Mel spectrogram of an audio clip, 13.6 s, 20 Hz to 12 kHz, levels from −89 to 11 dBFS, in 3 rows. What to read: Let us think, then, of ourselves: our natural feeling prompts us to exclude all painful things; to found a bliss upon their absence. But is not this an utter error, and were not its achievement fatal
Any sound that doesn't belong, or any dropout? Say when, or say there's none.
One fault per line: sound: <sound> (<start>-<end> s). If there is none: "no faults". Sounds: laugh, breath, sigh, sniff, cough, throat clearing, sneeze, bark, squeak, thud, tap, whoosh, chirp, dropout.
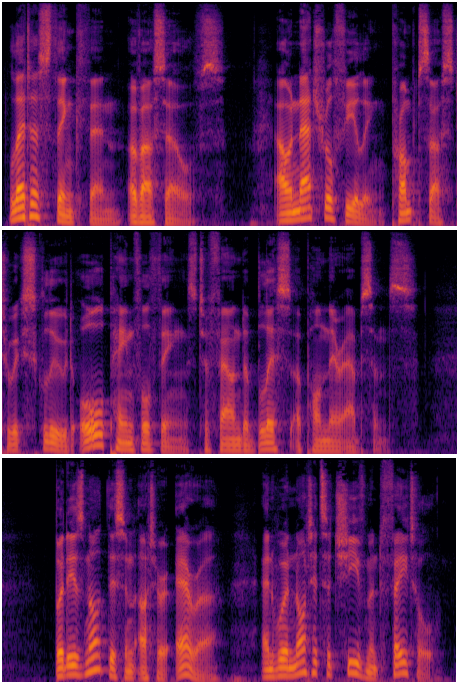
no faults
